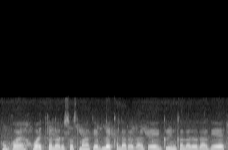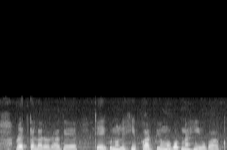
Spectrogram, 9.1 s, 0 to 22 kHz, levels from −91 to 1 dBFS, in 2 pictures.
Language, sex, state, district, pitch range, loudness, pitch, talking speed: Chakma, female, Tripura, Dhalai, 200-220 Hz, -20 LUFS, 205 Hz, 180 wpm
